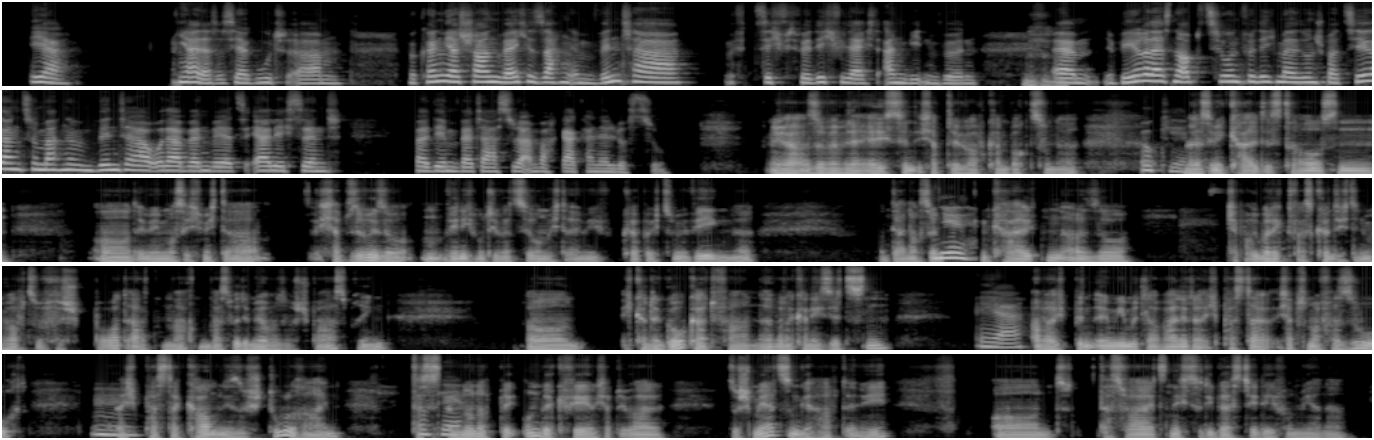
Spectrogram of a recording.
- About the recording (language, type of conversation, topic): German, advice, Warum fällt es mir schwer, regelmäßig Sport zu treiben oder mich zu bewegen?
- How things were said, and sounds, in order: none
